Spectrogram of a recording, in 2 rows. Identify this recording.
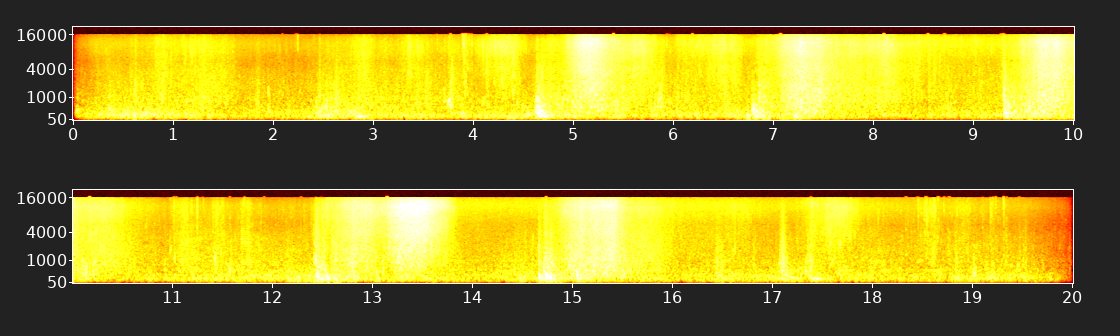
Boat waves 2
boat, ambience, sea, waves, field-recording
